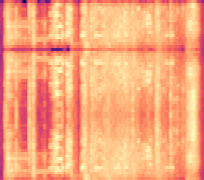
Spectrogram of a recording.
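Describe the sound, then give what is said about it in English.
A car engine cranks and starts with a harsh, noisy roar and a rising whine over about two seconds, fairly loud, with no voices. “That sounds like Tim's car back in the day. Yeah, it sounds like my car now.”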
